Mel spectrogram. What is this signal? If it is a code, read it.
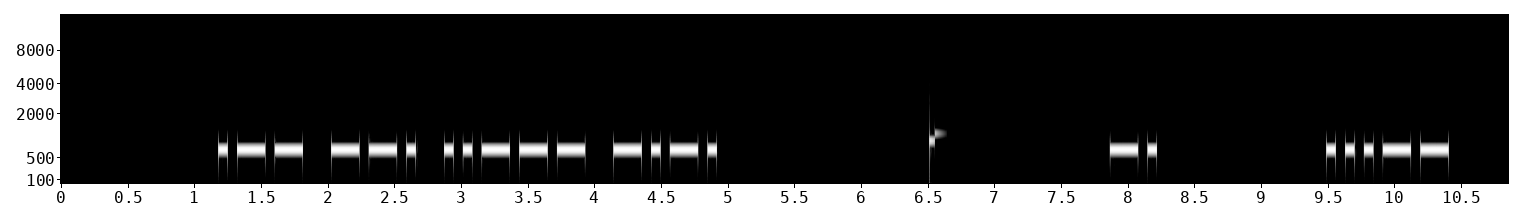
Morse code, heard as a keyed tone, about 17 wpm, spaced as for 11 wpm, 700 Hz. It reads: WG2C N3
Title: USA Call Signs - 4 Characters - 6x Character Spacing - 17wpm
